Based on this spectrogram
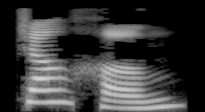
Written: Zhang Heng

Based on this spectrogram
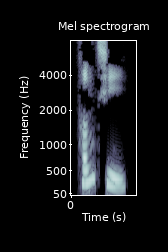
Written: Peng Qi

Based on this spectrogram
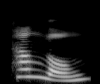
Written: Tang Long

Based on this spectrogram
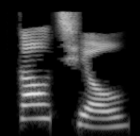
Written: Gao Qiu

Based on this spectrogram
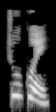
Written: Zhu Gui

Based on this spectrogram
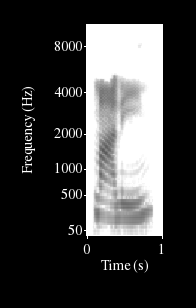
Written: Ma Lin

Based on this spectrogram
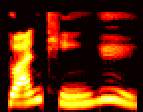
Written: Luan Tingyu

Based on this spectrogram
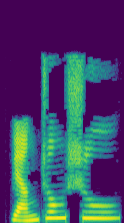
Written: Liang Zhongshu

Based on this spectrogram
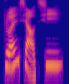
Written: Ruan Xiaoqi

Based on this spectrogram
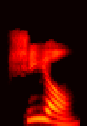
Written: Shi Yong

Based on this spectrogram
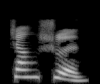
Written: Zhang Shun

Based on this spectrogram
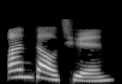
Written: An Daoquan

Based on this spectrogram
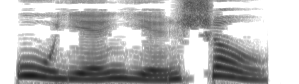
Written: Wuyan Yanshou

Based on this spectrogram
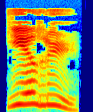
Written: Ye Lu

